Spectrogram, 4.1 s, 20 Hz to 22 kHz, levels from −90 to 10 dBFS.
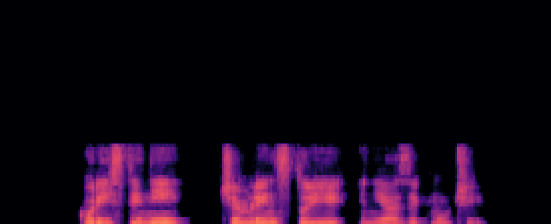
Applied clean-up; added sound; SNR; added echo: neural mask model Resemble Enhance denoiser.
